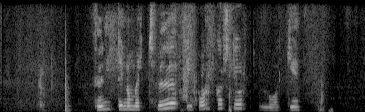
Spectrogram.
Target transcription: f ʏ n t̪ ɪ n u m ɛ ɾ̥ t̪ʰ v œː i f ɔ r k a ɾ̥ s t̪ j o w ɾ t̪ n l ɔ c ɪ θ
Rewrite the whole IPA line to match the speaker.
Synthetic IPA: f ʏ n t̪ ɪ n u m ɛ ɾ̥ t̪ʰ v œː i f ɔ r k a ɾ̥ s t̪ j o w ɾ t̪ n l ɔː c ɪ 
